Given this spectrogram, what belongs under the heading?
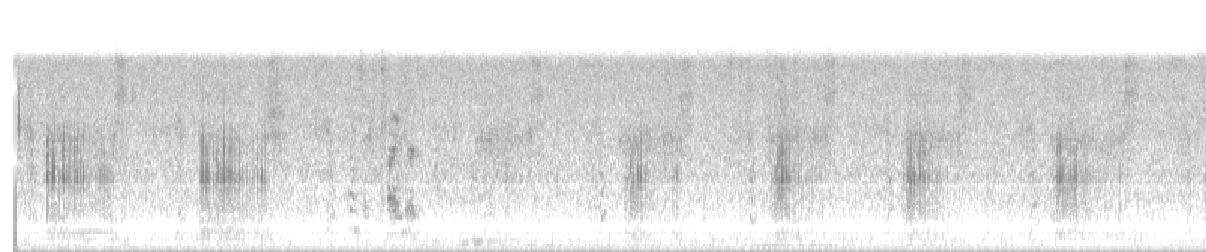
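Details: Soft, rough snoring breaths recurring every couple of seconds over steady room noise; light snoring in a sleeping person.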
